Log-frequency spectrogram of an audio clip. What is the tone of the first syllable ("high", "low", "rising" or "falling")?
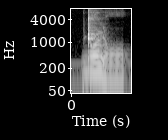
high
